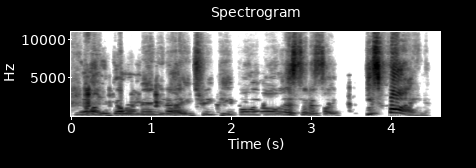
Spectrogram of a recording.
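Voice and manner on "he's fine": retold exasperated protest. Acted indignant discovery E.T. lived.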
